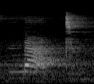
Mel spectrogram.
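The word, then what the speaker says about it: gnat: is silent nat here we can only hear the sound of letter n which is and there is no sound of letter g so the word is nat nat no no champagne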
